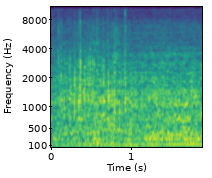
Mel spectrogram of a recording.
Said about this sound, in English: Reynolds moves to the side and the camera pans past the statue towards the open doors, where we see the white Ford Bronco tear into view, a load of rebar sticking up the deck.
